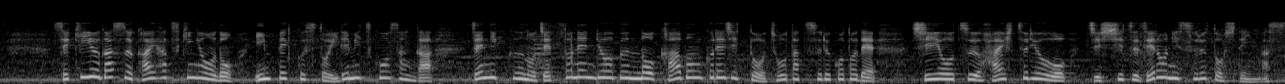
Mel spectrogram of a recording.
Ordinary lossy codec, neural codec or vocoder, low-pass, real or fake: none; codec, 16 kHz, 16 kbps, FreqCodec, larger model; 7.2 kHz; fake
